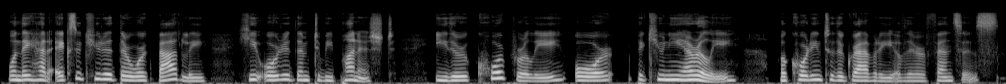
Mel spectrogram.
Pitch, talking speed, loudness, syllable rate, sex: 190 Hz, 145 wpm, -19 LUFS, 5.4 syllables/s, female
